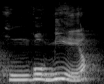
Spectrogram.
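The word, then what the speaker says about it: 곰곰이: 여러분 이제 그걸로 외우세요. 발음으로. 왜냐면 연음되잖아. 공곰 희가 아니라 공곰이에요. 공곰이, 더욱이, 생긋이, 오뚜기, 일찍이.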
